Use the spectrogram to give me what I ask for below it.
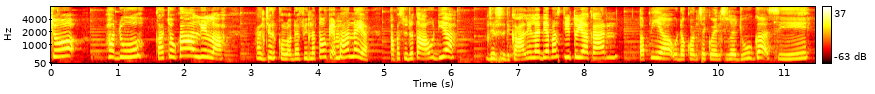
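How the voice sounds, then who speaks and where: A woman's voice: sits high, brisk, soft background music, lightly acted. A woman voicing Nes, a blunt, slangy teenage schoolgirl who loves gossip. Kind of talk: casual role-play drama voices.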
